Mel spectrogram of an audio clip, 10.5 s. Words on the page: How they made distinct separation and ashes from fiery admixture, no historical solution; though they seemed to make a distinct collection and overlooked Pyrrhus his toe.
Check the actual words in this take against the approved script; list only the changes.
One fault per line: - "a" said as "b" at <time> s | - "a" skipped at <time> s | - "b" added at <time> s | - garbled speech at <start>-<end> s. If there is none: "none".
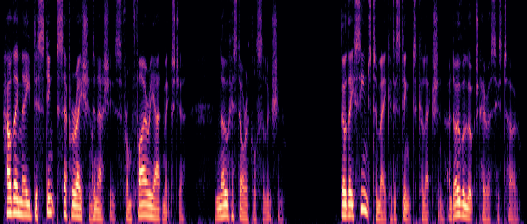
none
